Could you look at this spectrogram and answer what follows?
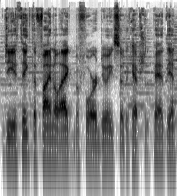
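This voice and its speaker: Man reading as a grave, low-voiced orc. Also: steady tone, quick pace, soft background music, natural voice. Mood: stern. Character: grave, ominous male orc warning of cosmic schemes. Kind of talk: reading game character dialogue aloud.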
